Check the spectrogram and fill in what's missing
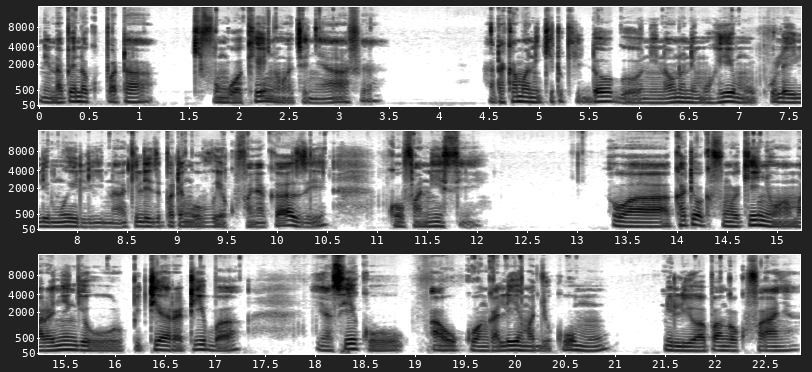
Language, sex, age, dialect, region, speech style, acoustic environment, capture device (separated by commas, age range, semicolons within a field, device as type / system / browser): Swahili, male, 25-34, Kenya - Nairobi Sheng-influenced, Kenya, relaxed, silence, mobile / Linux / Chrome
